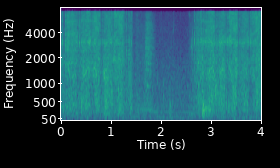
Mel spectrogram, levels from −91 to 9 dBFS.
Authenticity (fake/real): fake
